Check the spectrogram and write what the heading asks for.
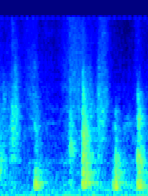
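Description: A handful of short, soft knocks and scuffs at uneven spacing, about five in two seconds: a person shifting their footing on a gym floor while handling a kettlebell.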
